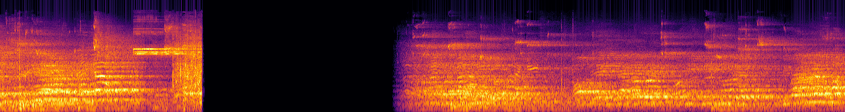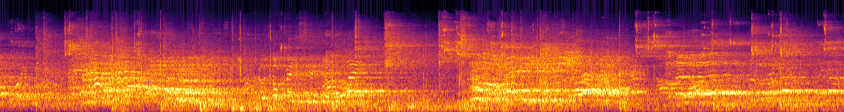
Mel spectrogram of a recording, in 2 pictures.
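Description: Live basketball game sounds in a large gym: indistinct voices of players, coaches and spectators echoing, with a ball bouncing on the hardwood. About two seconds in, the sound drops to dead silence for roughly two and a half seconds, then the game noise returns.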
